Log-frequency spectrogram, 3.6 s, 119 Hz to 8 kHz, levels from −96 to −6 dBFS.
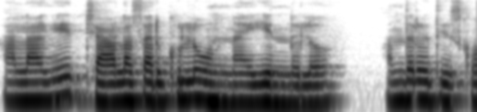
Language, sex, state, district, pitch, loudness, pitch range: Telugu, female, Andhra Pradesh, Annamaya, 180 Hz, -15 LUFS, 170-185 Hz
